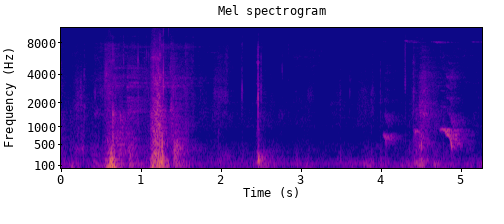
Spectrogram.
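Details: Six-week-old Labrador Retriever puppies, a litter of six from Sadie, playing indoors: a couple of low thumping barks early, then brief rising whimpers near the end, with scuffling and bumping between.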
